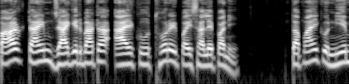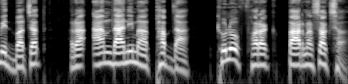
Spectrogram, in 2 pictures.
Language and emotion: Nepali, neutral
